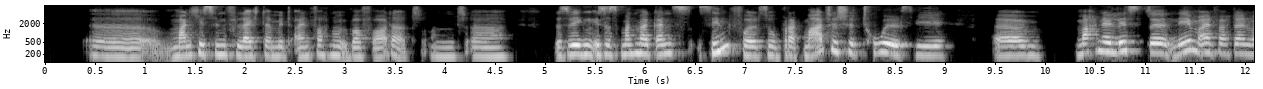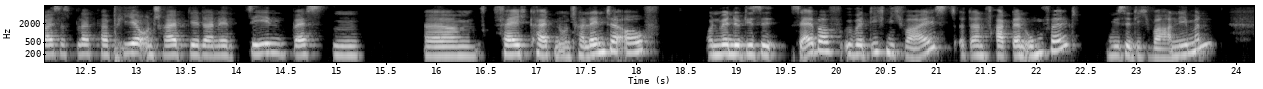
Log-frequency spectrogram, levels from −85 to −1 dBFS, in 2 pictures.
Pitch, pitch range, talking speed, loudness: 200 Hz, 185-220 Hz, 135 wpm, -22 LUFS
